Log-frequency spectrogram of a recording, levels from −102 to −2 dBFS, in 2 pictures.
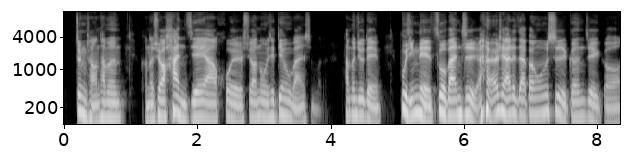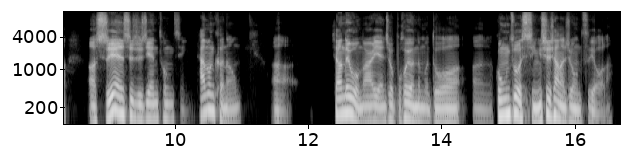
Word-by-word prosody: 正 170 -3 +2
常 115 -3 -1
他 130 - +1
们 125 -1 -1 0.2
可 110 - -9
能 120 - -1
需 130 - 0
要 135 - +6
焊 150 -3 +4
接 130 +3 +1
呀， 120 -2 +2
或 130 +1 -5
者 110 -2 -1
需 130 +5 -6
要 125 - 0
弄 130 -2 -3
一 - - -2
些 130 - -2
电 155 +3 -1
路 135 -3 -3
板 95 0 -2
什 110 - -12
么 190 - -18
的。 175 - -31 0.3
他 145 - -2
们 145 0 -2
就 145 0 +1
得 105 -6 0 0.3
不 185 -5 +3
仅 150 +4 +2
得 115 -8 +6
坐 160 - +3
班 140 +2 +6
制， 140 -10 +2
而 150 +4 +5
且 175 - +4
还 145 - +7
得 160 - +1
在 145 0 +2
办 150 +1 -1
公 160 +3 -3
室 160 -7 0
跟 130 +3 -4
这 125 -5 -2
个， 100 +1 -8 0.3
呃， 110 0 -5
实 125 +6 +2
验 165 -3 +6
室 140 -3 -2
之 115 -2 -4
间 120 0 -2
通 120 -1 -10
勤。 90 -7 -22 0.2
他 150 +1 0
们 180 0 0
可 120 -11 -7
能， 95 +2 -9 0.5
呃， 90 -2 -14 0.6
相 150 +1 +1
对 160 - +4
我 140 -8 +1
们 105 +2 -4
而 110 +1 -3
言 105 -1 -2
就 115 -1 -7
不 - - -15
会 125 - -2
有 115 -3 0
那 100 0 -2
么 95 -1 -6
多 95 0 -4
呃， 90 -1 -19
工 145 +2 +2
作 155 -2 +2
形 105 -6 0
式 140 +6 +1
上 135 -2 0
的 105 - -1
这 100 - -8
种 95 -3 -4
自 100 - -14
由 80 -2 -10
了。 100 - -26
125 Hz, 300 characters per minute, -24 LUFS, 105-145 Hz, 0.6 s, 还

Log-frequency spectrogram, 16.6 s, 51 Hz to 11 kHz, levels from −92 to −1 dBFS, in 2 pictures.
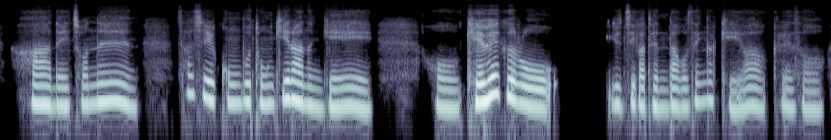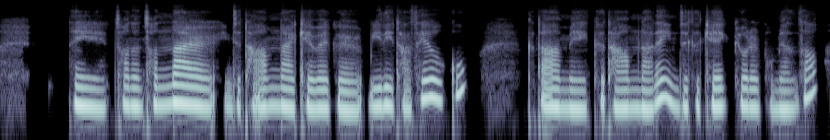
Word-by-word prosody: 아 205 -2 +2
네 190 -1 0
저는 210 0 +1 0.4
사실 285 -6 +1
공부 220 -1 0
동기라는 210 -2 +3
게 180 -1 0 0.6
어 180 -3 0
계획으로 220 - +7 0.6
유지가 200 -1 -1
된다고 185 0 -1
생각해요. 190 -4 -4
그래서 175 -3 -7 0.8
네 185 -3 0
저는 190 -2 -3
전날 200 -1 +1
인제 180 - -8
다음날 185 0 -2
계획을 175 -2 -2
미리 185 0 -2
다 175 - -7
세우고 255 - -2 0.6
그다음에 175 -2 -2
그다음 175 0 -4
날에 175 +9 -1
인제 190 -7 -3
그 185 - -8
계획표를 185 -1 -3
보면서 175 - -5
190 Hz, 250 characters per minute, -22 LUFS, 180-215 Hz, 0.8 s, 계획으로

